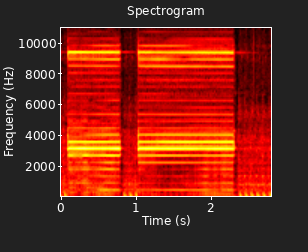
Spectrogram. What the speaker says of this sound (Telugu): ఇప్పుడు హార్న్ సౌండ్ ఉంటుంది చూడండి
